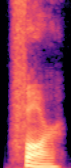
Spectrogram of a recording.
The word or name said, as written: far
